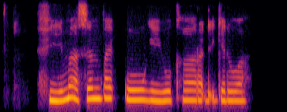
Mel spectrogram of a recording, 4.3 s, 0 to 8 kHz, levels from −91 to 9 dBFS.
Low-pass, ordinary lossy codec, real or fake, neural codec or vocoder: 7.2 kHz; Opus, 32 kbps; real; none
